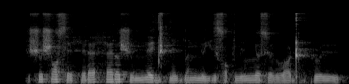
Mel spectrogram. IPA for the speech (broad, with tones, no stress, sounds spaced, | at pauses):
ʃ ʏ˦ ʃ ɔ˦ s e˨ h e˦ ɾ ɛ˦ h ɛ˦ ɾ ə˦ ʃ y˨ nː e˦˨ dʲ ɔ˨ ʈ ɳ i˦ b ɾ ə˦ nː y˨ j i˦˨ s ɔ˨ k n i˦ lː ʏ˦ s ʏ˨ lː ɔ˦ ɖʱ ʏ˦ k ɭ y˦˨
